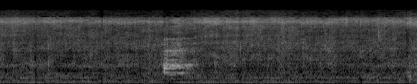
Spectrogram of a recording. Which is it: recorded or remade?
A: remade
